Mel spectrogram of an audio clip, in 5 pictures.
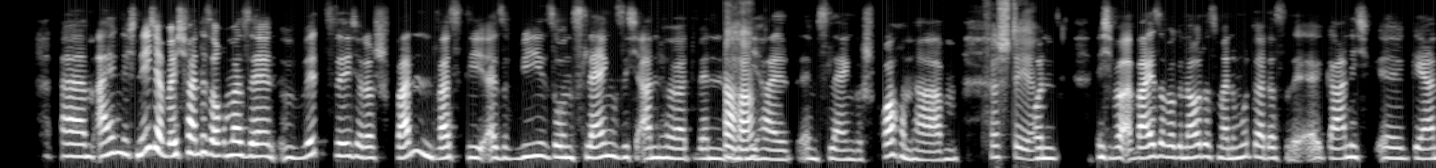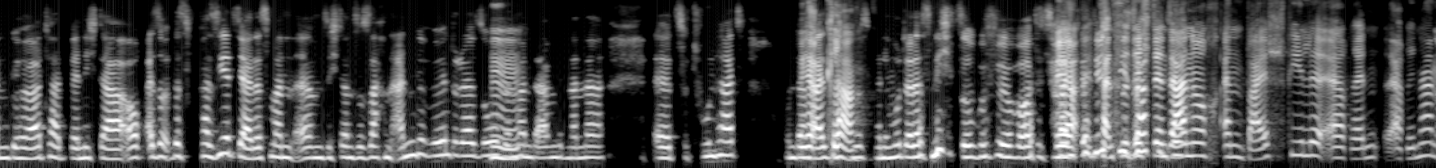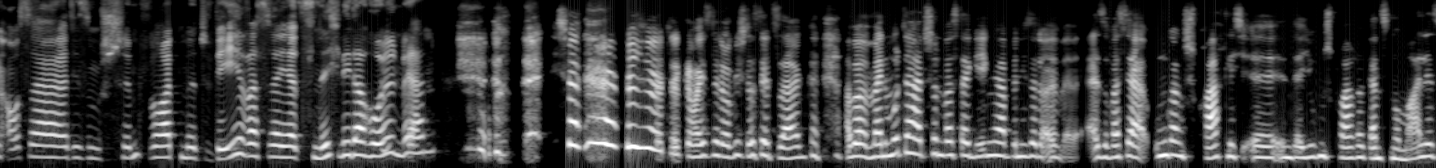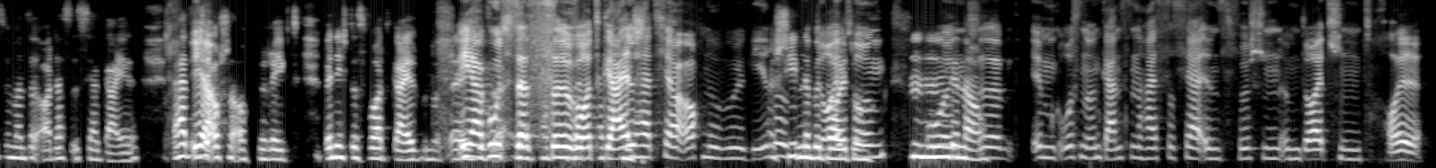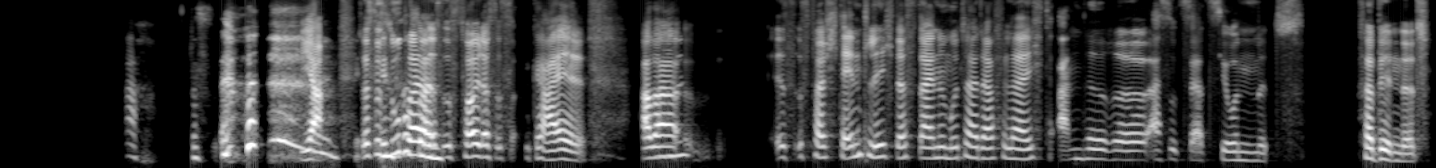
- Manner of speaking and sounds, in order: other background noise; laughing while speaking: "wenn ich die Sachen so"; chuckle; laughing while speaking: "Ich wa ich weiß nicht, ob ich das jetzt sagen kann"; unintelligible speech; chuckle
- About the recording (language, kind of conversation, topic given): German, podcast, Wie hat die Sprache in deiner Familie deine Identität geprägt?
